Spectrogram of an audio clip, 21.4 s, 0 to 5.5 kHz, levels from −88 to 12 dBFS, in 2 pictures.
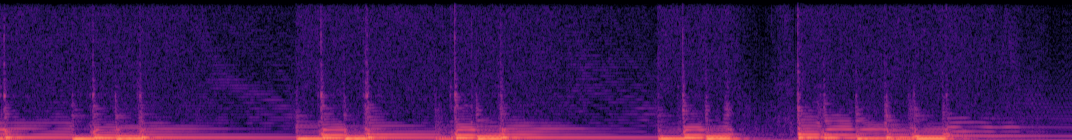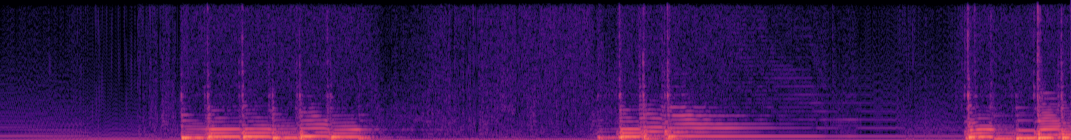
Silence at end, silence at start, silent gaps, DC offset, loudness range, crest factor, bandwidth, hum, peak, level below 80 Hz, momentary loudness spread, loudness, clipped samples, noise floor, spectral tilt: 0 s; 0 s; none; 0.4%; 8 LU; 16 dB; 5.4 kHz; none; -8 dBFS; -28 dBFS; 19 LU; -24 LUFS; under 0.1%; -51 dBFS; -10.5 dB/octave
